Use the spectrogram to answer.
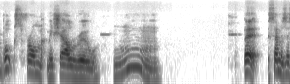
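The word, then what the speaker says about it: Michel Roux: So yeah, and then obviously I made it's pronounced Michelle Michelle Roux.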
